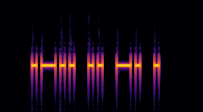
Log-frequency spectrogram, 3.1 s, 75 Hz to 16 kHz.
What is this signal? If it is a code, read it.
Morse code, heard as a keyed tone, about 17 wpm, 700 Hz. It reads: LINE
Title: Sentences from Top 1200 Words - New Word Drill Alt - 17wpm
